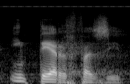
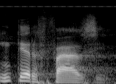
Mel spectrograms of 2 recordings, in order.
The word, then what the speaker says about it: interfase: Ou vocês vão encontrar alguns livros de biologia escrito interérfase, mas o nome pode se pronunciar mais corretamente, interfase.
